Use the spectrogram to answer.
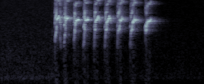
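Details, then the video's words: Pet rosy-faced lovebird, calm afternoon: a rapid rattling string of about nine buzzy high chirps delivered evenly within one second, then silence. "Lovebird Chirping Sounds"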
